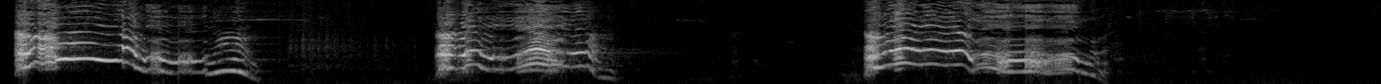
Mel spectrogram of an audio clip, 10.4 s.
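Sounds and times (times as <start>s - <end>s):
dog howling: 0.2s - 2.1s, 3.3s - 4.7s, 6.5s - 8.4s.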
